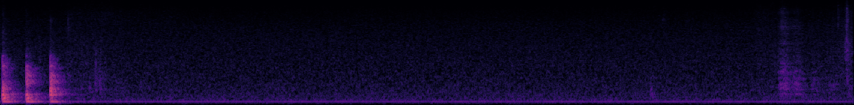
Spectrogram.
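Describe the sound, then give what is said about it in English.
Three quick, sharp knocks sound close together at the start, then give way to a long stretch of steady low hum and hiss, with a faint soft thump near the end. “If there's someone back here, can you just go ahead and knock on something three times for us?”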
